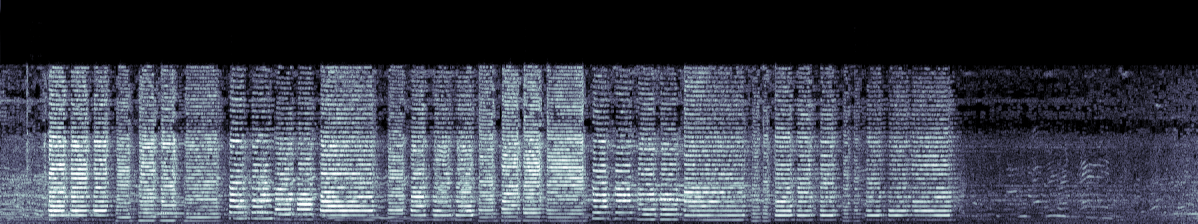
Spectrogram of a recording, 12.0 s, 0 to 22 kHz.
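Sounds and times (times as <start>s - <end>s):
bus horn playing fast melody: 0.4s - 9.7s.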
